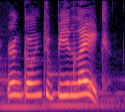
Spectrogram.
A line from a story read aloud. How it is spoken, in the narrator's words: shouted from the kitchen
